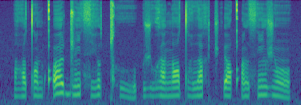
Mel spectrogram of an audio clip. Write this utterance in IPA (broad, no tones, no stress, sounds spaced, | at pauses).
a̤ j tˤ õ n qʼ u e̯ ɖ͡ʐ ĩ s e̤ o̯ ǀʰ ṳ | ʒ ṳ ɣ a ŋ a tˤ i̤ ð ɐ x t͡ʃʼ ɨ o̯ qʼ ɐ̃ l s ĩ l ʒ õ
